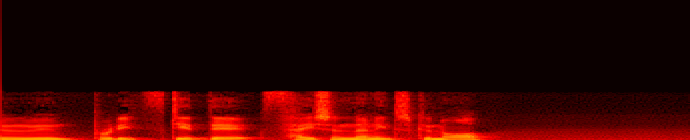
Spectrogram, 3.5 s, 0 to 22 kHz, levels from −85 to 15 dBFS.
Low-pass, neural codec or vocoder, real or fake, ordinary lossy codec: none; codec, 16 kHz, 0.5 kbps, FunCodec, trained on LibriTTS, 25 frames a second; fake; none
